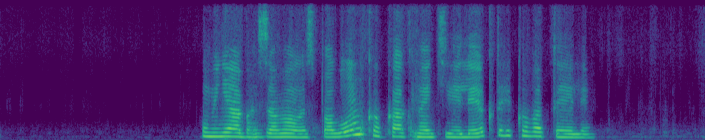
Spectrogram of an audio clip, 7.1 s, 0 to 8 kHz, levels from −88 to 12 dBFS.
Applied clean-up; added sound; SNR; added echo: neural separator model SepFormer DNS4.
